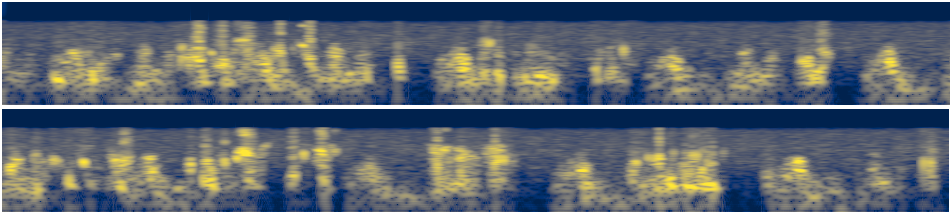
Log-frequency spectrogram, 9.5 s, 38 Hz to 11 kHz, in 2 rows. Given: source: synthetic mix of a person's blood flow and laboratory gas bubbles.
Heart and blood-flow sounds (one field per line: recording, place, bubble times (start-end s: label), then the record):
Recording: Doppler ultrasound of blood flow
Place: precordium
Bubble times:
0.23-0.59 s: bubbles
0.86-1.31 s: bubbles
1.33-1.60 s: bubbles
1.79-1.87 s: bubbles
1.95-2.04 s: bubbles
2.38-2.52 s: bubbles
2.55-2.79 s: bubbles
2.94-3.21 s: bubbles
3.96-4.15 s: bubbles
4.75-5.40 s: bubbles
5.65-6.08 s: bubbles
6.17-6.42 s: bubbles
6.85-7.31 s: bubbles
7.87-8.36 s: bubbles
8.54-8.64 s: bubbles
9.31-9.44 s: bubbles
From the record:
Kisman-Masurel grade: 243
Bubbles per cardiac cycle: several, 3 to 8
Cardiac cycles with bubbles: 100%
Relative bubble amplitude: loud (0.450 to 0.775)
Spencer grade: 3 (all of the cardiac periods contain showers or single bubble signals, but not dominating or overriding the cardiac motion signals)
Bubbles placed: only in the low amplitude regions of the cardiac cycle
